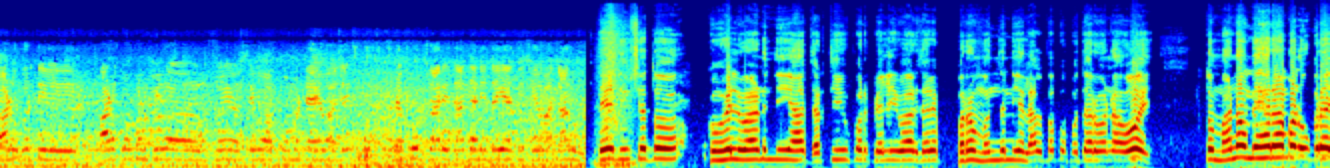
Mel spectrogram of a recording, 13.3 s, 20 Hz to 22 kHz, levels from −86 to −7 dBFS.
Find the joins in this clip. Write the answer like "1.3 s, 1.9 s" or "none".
5.8 s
